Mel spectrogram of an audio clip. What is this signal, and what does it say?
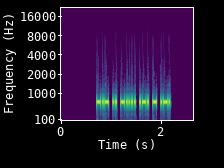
Morse code, heard as a keyed tone, about 45 wpm, 700 Hz. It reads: KI6RTR
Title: USA Call Signs - 6 Characters - Repeated 2x - 45wpm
